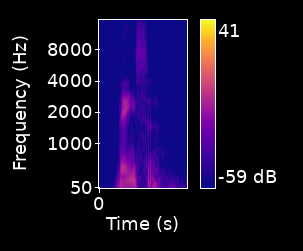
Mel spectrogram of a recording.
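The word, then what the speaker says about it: bênção: Benza. That's how you say it.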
